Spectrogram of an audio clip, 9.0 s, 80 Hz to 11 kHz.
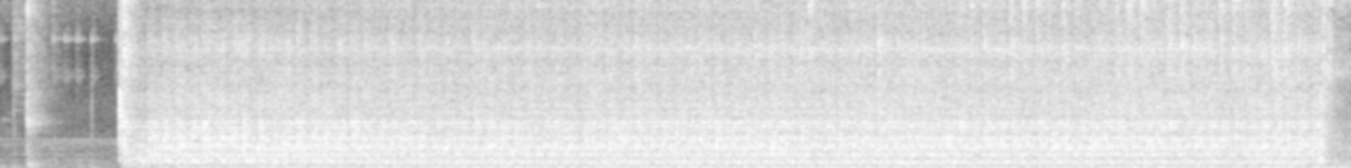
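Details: Reliant Regal Supervan 3 three-wheeler, petrol engine refitted after years as an electric conversion; third start attempt after cleaning cruddy points and checking leads and plugs: long steady starter churn, about four turns a second, no firing; no spark, ignition fault.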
